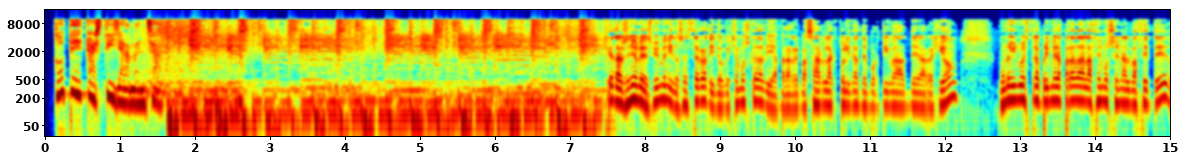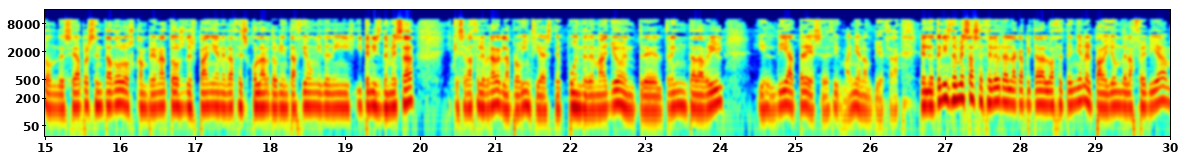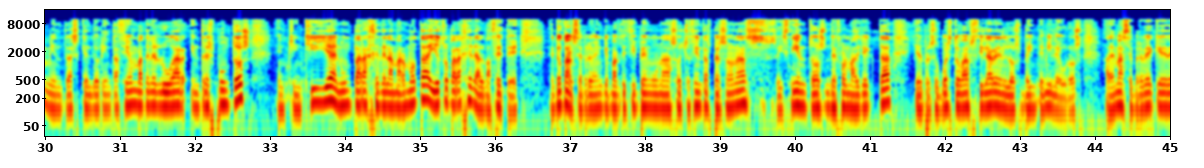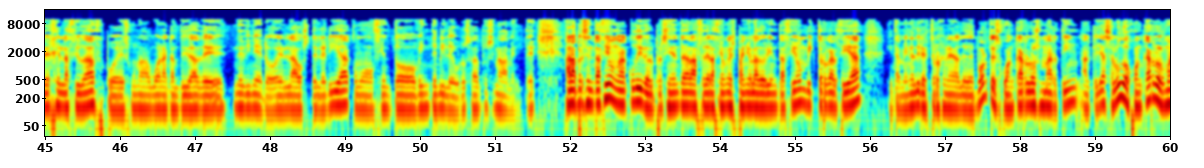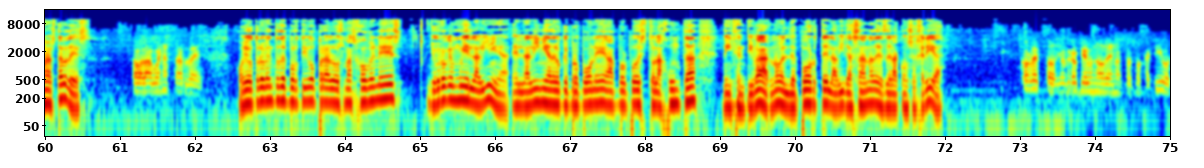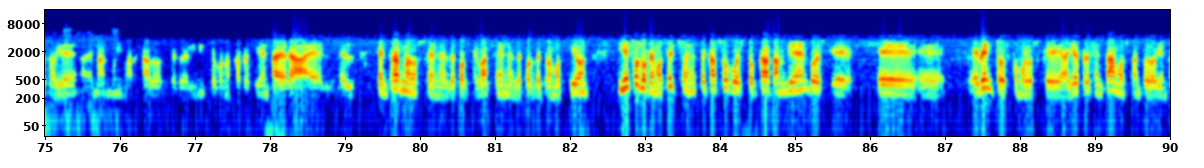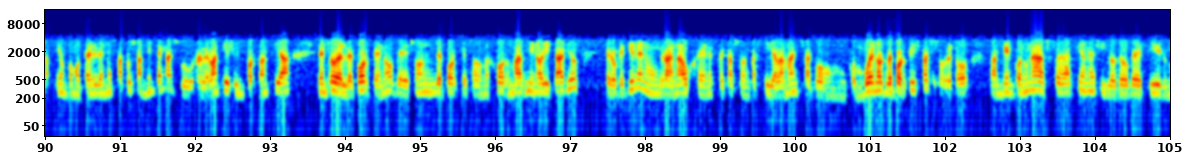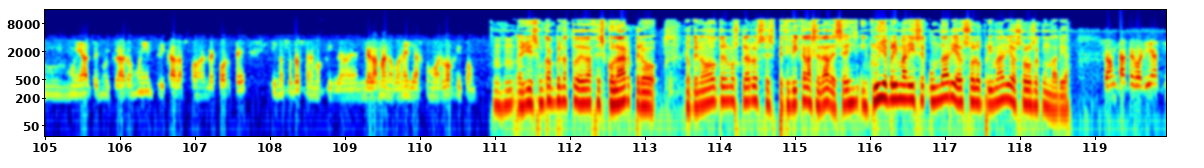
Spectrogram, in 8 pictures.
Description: Charlamos con Juan Carlos Martín, Director General de Deportes de Castilla-La Mancha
